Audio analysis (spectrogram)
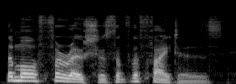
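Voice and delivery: ordinary delivery, nothing marked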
